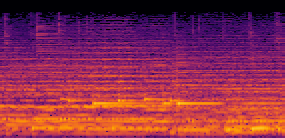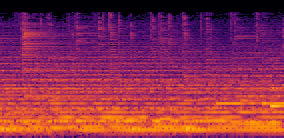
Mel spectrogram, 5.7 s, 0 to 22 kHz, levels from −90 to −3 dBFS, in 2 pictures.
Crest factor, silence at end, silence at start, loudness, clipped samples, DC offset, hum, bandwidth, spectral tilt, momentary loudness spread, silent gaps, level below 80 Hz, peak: 16 dB; 0 s; 0 s; -22 LUFS; under 0.1%; under 0.1%; none; 16 kHz; -5 dB/octave; 3 LU; none; -52 dBFS; -6 dBFS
